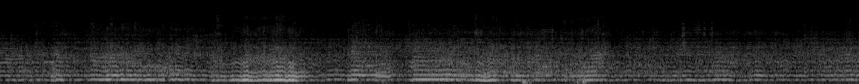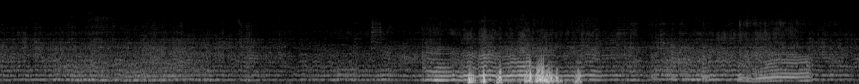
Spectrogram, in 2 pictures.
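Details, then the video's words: Mandaçaia stingless bees in flight, a dense humming drone of many overlapping wingbeats, with a louder burst of close buzzing near the end and brief dull knocks. "STINGLESS BEE SOUNDS"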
